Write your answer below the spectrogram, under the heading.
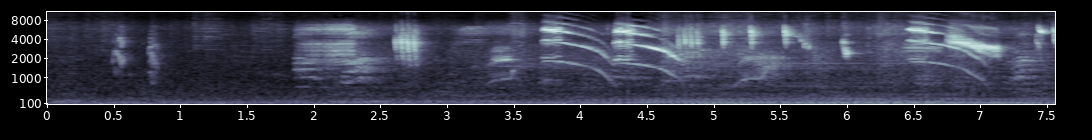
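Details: Asian pied starling singing, recorded for tutoring other birds: after a quiet start, a loud varied run of whistled downslurs, harsh buzzy notes and sharp chirps in irregular bursts.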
